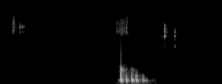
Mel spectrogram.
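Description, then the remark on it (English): Dice are rolled for a game check and clatter onto a hard surface: a light click, then a louder rattling tumble, followed by two small ticks as they settle. Fairly quiet, with no talking. “Well, actually, make a roll.”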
